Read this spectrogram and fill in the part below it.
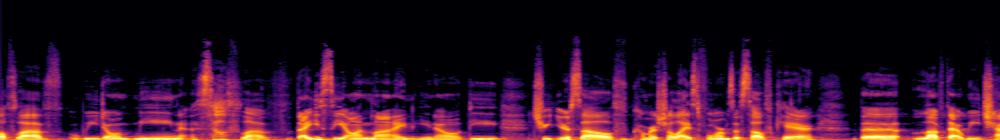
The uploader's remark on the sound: LIVE at the Rio Theatre. I’ll admit we were both a bit nervous doing this live in front of everyone.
